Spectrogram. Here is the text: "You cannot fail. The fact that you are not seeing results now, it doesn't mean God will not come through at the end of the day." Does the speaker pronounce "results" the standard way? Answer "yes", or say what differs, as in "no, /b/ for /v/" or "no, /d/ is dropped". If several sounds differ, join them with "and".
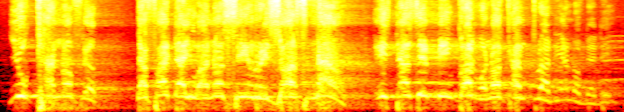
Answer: no, /l/ is dropped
